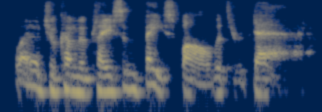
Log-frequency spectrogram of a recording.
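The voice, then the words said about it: Imitates a character's voice. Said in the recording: “my Cisco impression ... It's very good.”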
